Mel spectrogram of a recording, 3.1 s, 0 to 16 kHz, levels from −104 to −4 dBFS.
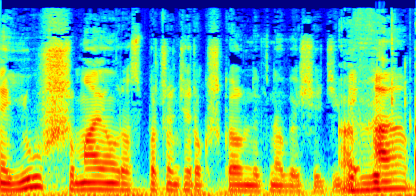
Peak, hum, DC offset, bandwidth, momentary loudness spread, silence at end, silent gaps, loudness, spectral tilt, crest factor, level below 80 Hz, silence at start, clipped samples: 0 dBFS; none; under 0.1%; 14 kHz; 10 LU; 0 s; none; -16 LUFS; -5.5 dB/octave; 16 dB; -34 dBFS; 0 s; under 0.1%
